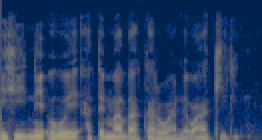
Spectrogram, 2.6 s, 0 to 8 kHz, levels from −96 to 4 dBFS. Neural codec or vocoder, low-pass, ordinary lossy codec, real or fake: none; 7.2 kHz; none; real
